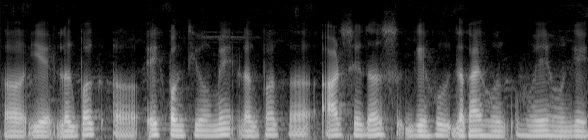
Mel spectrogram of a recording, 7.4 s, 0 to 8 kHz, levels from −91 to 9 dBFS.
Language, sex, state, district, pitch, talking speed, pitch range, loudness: Hindi, male, Uttar Pradesh, Jyotiba Phule Nagar, 105 Hz, 140 wpm, 100-115 Hz, -18 LUFS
